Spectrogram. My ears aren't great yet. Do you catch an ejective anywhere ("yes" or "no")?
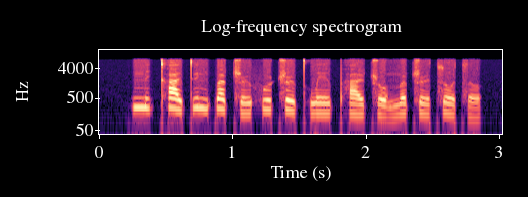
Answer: no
